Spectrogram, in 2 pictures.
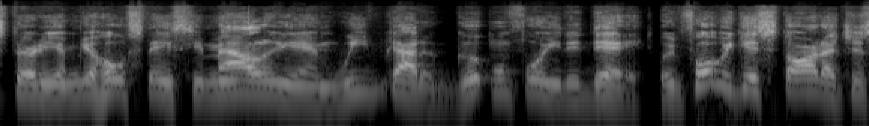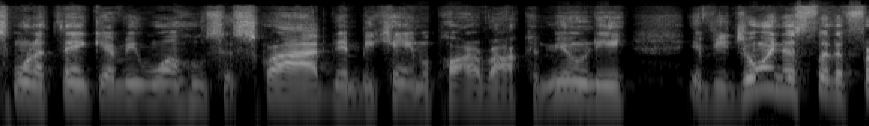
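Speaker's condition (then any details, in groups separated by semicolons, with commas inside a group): No condition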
